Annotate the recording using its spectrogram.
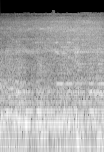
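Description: Roller-skate wheels rolling on the stage floor in a steady low rumble as the pair spins, under the show's music.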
